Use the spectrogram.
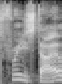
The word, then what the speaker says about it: Freestile: And then the second game we're going to be looking at is Freestile. Good play on words there, where it's freestyle, but the style is spelled like a tile because it's a tile-based game.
